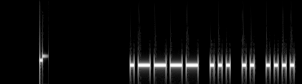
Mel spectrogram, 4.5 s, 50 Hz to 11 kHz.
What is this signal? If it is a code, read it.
Morse code, heard as a keyed tone, about 20 wpm, 700 Hz. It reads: 1SIH
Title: Four Challenging Letter-Number Combinations 20wpm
